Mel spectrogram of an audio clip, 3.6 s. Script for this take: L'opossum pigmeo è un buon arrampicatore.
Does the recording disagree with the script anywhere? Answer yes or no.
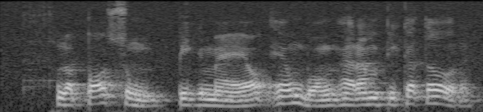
no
